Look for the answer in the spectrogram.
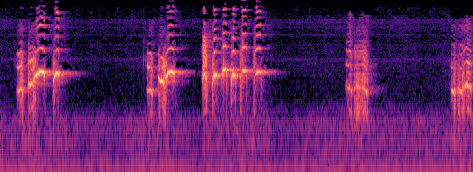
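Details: Cockatiels singing and calling to one another: loud whistled phrases of rising and falling notes come in separate bursts with quiet gaps between them, the longest run lasting about a second and a half.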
